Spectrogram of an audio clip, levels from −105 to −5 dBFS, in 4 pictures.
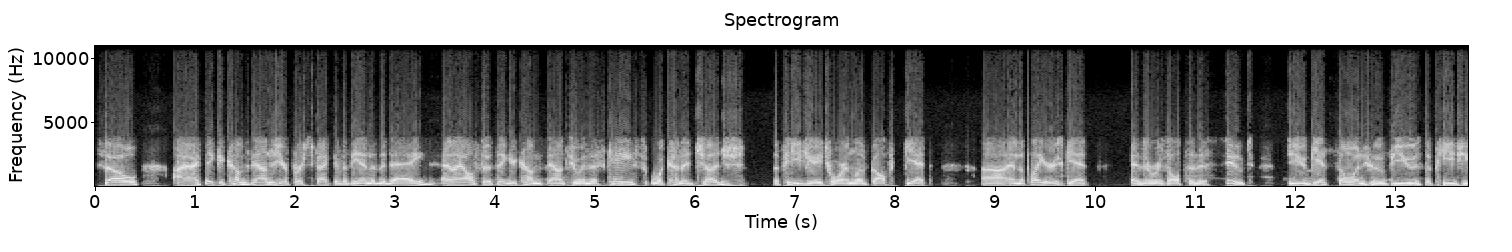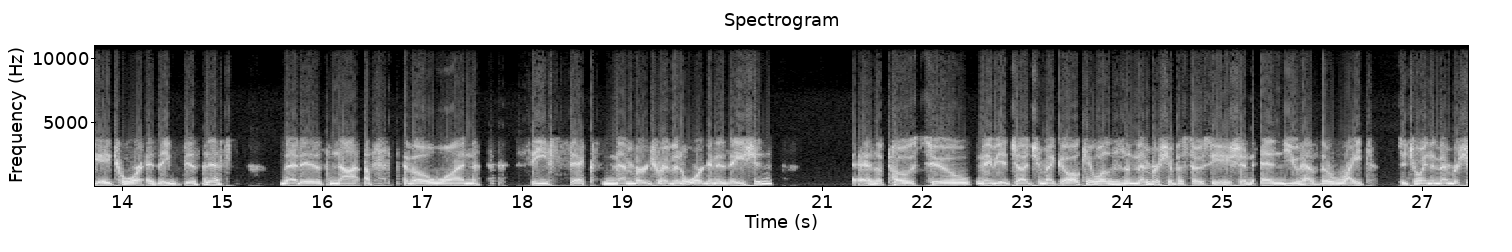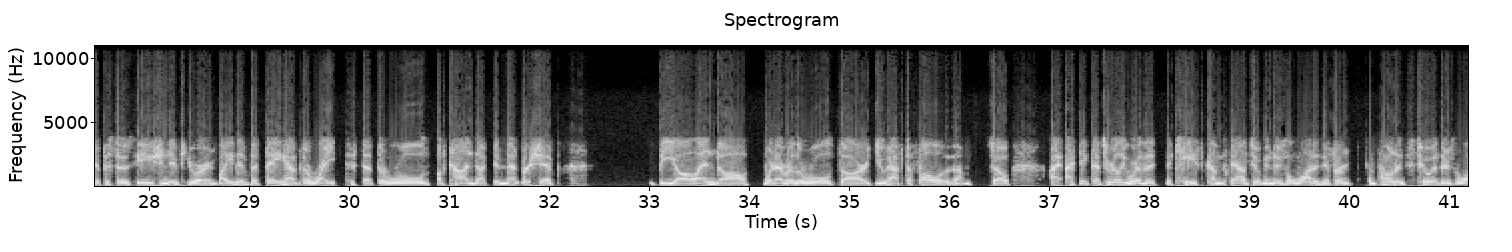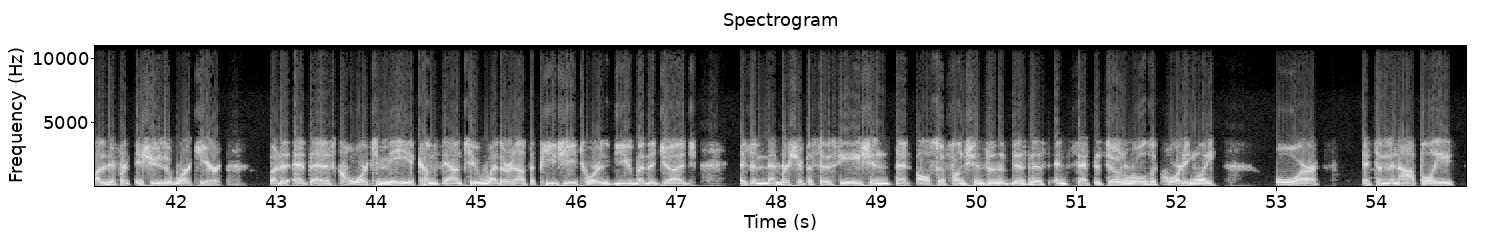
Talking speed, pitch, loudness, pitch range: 220 wpm, 115 Hz, -16 LUFS, 105-130 Hz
